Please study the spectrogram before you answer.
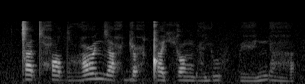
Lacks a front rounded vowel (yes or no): yes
